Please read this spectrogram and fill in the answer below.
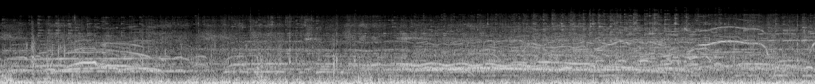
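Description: Wind rush on a bike-mounted action camera and the rumble of a downhill mountain bike running fast over a rough dirt track, with trackside spectators shouting and cheering.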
